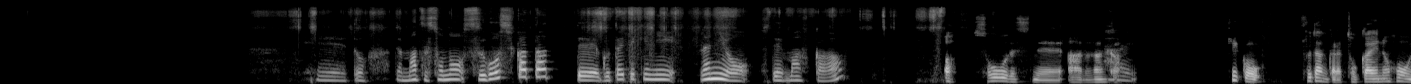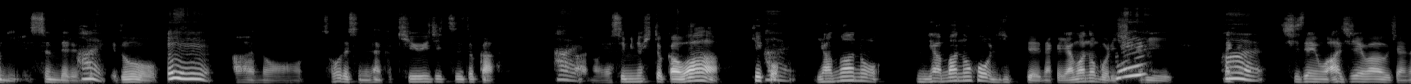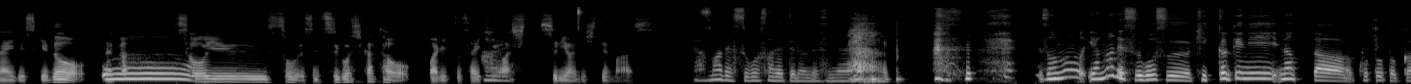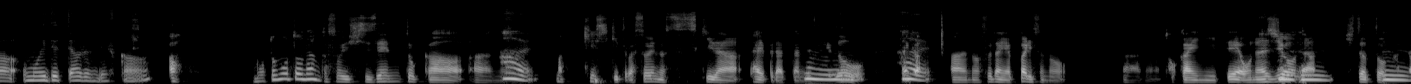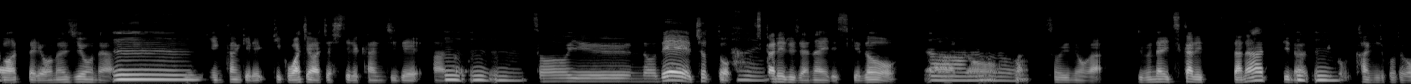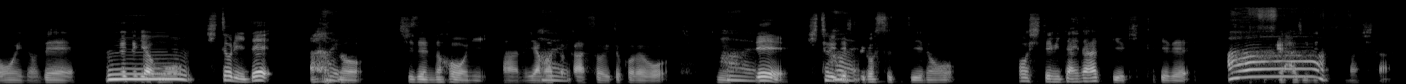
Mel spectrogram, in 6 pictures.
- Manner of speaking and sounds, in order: static; other background noise; chuckle; tapping
- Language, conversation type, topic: Japanese, podcast, 休日の過ごし方でいちばん好きなのは何ですか？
